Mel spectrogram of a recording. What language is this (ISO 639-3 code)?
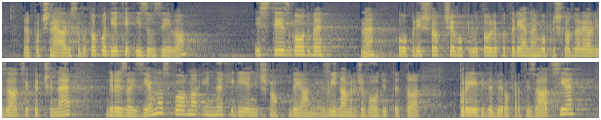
slv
